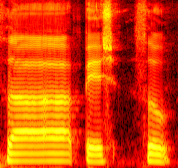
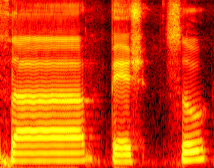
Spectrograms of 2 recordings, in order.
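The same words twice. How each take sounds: The two takes are said the same way.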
